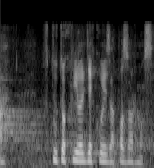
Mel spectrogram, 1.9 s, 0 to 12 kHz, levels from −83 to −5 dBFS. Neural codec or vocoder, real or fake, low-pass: none; real; 7.2 kHz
